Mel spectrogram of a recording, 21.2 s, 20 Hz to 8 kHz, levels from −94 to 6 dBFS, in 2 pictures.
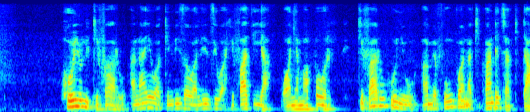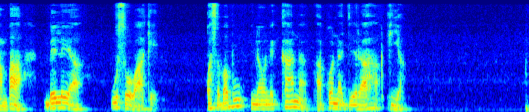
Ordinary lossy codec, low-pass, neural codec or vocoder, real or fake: AAC, 32 kbps; 7.2 kHz; none; real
